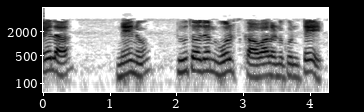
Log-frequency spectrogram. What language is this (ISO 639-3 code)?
tel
